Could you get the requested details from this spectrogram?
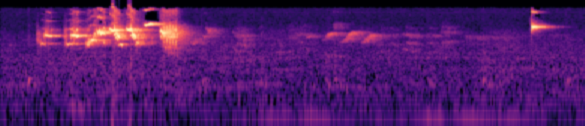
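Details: Double-collared seedeater, described as a spirited ("de fibra") bird, singing the tui tui song style: a loud burst of rapid high chirping and trilled notes for about two seconds, then softer scattered notes and one sharp final note.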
